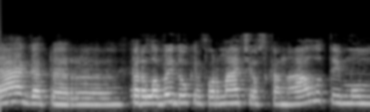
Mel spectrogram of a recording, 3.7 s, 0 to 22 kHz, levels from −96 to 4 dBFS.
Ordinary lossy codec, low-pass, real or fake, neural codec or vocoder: MP3, 32 kbps; 7.2 kHz; real; none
